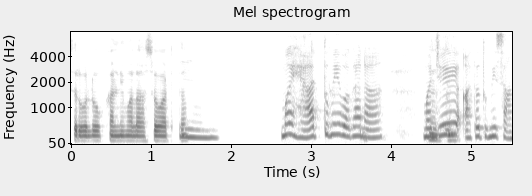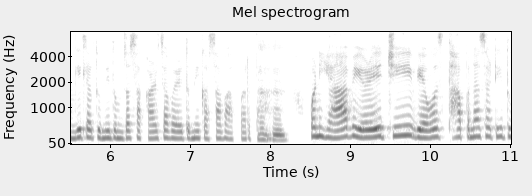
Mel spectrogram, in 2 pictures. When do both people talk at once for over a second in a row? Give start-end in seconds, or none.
none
